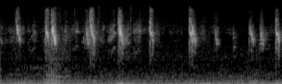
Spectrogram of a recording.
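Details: Young sparrows newly out of the nest call as parents feed them: a busy run of high, sharp chirps, some doubled, about two per second, over low background rumble.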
